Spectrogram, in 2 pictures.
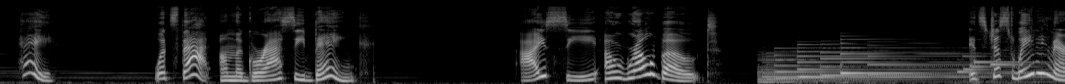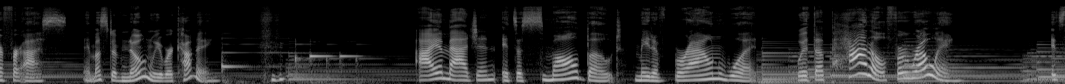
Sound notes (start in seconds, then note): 7.7 soft music; 13.1 laughs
